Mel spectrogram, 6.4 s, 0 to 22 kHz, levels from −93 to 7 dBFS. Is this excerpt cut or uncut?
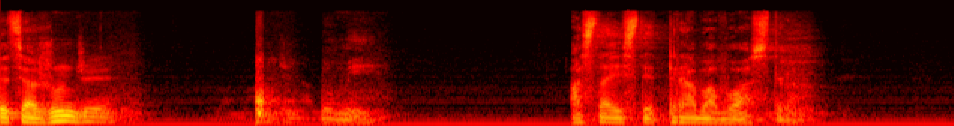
uncut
